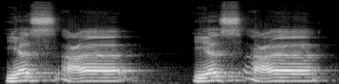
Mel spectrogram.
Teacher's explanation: یا سین زبر یس، عین کھڑا زبر ع، یس ع، عین کے اوپر کھڑا ہے اور یہ والی یا نہیں پڑھی جائے گی، اور عین پر جو کھڑا ہے یہ الف جتنا کھینچا جائے گا، زیادہ نہیں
